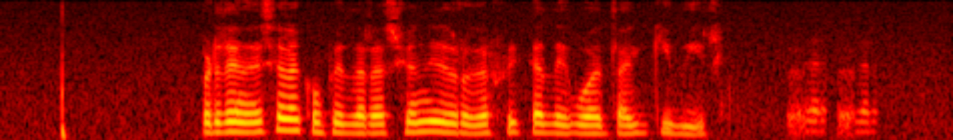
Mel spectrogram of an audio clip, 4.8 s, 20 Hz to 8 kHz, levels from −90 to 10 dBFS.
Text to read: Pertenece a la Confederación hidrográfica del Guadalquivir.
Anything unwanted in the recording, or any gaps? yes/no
yes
